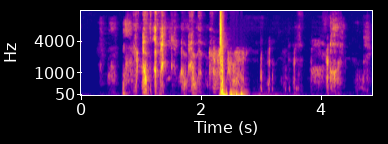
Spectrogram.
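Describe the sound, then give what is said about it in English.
A person imitates a pig eating with a run of wet, growling snorts and grunts, peaking in one harsh, loud burst midway before trailing off into softer snuffling noises. “Show me how a pig eats.”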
